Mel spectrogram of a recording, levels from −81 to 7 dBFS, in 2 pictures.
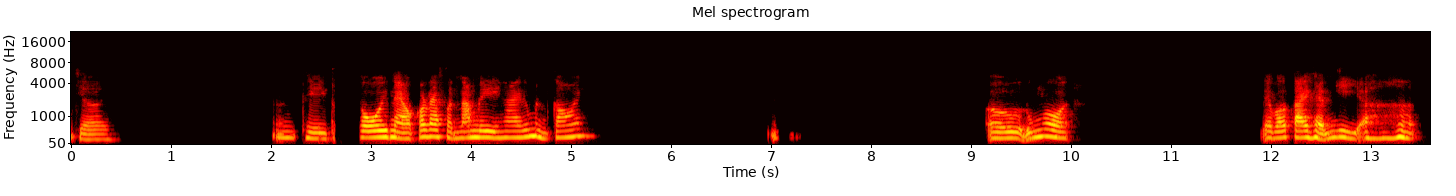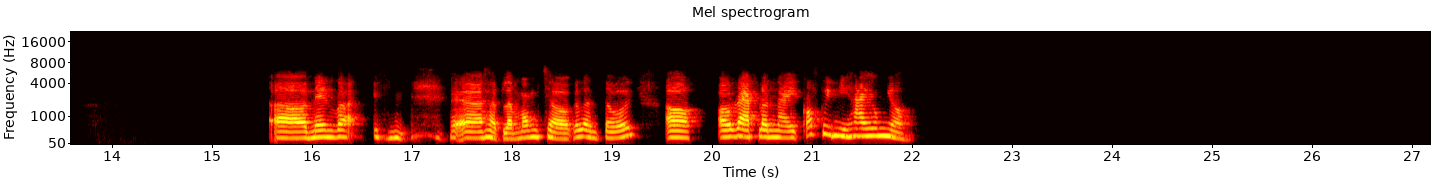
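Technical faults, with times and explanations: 0.33, 2.47–2.57, 3.85–4.31, 18.05–18.07, 18.97–19.07, 21.97–21.99 s, lost packet rebuilt from error correction: the next packets carried low-bitrate backup copies, so no gaps, just rougher, noisier patches, longest around 3.9–4.3 s.
2.43–2.49 s, short concealed packet loss: about 40 ms never arrived, so the decoder stretched the preceding sound to fill it, giving a brief smear before blending back.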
